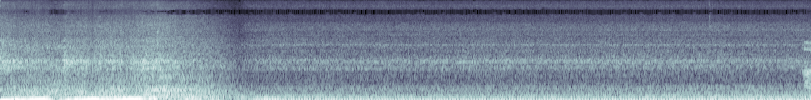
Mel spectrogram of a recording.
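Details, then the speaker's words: Land Rover Defender five-cylinder diesel, after fixing a no-start traced to a faulty isolator not giving a good ground (fuel pump now audible): heavy cranking catches within two seconds, then settles to a steady even idle with no misses or knocks. "don't believe it after all that hassle appears to be that isolator which is Diggy not giving it a good ground what a result"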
